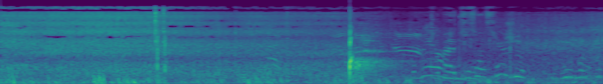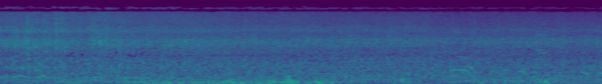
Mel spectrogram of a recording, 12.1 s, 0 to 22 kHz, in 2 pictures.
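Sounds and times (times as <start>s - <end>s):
steady outdoor noise: 0.0s - 12.0s
wind buffeting microphone: 0.0s - 12.0s.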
